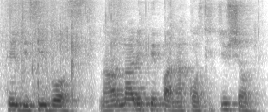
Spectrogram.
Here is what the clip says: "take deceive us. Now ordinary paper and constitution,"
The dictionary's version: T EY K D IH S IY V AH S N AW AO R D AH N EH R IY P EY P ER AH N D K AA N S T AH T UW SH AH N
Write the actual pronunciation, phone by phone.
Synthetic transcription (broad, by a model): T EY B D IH S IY B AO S N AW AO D N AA R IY P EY P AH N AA K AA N S T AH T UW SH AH N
